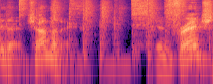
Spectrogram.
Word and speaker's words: Chamonix: Chamonix.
